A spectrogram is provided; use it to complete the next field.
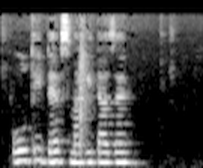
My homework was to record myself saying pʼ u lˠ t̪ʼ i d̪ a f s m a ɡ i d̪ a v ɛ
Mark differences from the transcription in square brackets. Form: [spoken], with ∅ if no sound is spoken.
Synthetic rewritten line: pʼ u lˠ t̪ʼ i d̪ [ɛ] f s m a ɡ i d̪ a [z] ɛ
